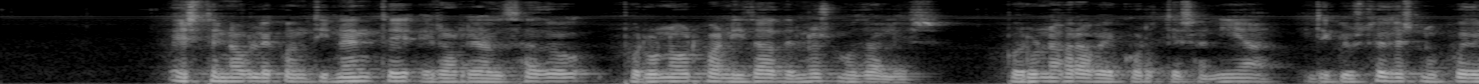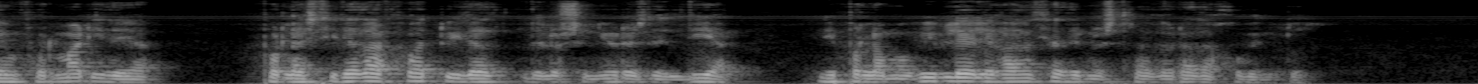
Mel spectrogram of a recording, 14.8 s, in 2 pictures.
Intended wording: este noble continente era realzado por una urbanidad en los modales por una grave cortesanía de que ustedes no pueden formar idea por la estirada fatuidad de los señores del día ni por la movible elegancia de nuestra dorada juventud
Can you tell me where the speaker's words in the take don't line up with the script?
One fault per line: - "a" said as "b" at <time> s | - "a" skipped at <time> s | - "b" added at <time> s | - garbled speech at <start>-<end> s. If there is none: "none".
none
